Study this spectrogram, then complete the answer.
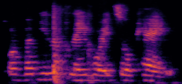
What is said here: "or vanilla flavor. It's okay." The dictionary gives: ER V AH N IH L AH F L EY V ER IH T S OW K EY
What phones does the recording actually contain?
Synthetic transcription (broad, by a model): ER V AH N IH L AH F L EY B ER IH T S OW K EY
